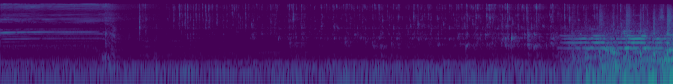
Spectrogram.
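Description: Small DC motor of a homemade bottle-cap water pump whining as it spins up, its pitch rising and then holding. About a second in, the whine stops with a click and water starts gushing and splashing from the outlet tube into an empty plastic tub. Music fades in near the end.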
